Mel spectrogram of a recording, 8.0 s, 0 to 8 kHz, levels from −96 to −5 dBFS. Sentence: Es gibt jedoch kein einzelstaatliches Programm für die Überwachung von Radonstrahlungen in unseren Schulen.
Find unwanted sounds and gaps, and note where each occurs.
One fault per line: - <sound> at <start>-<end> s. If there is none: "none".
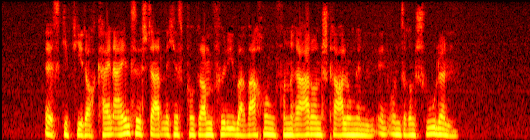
none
